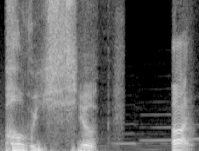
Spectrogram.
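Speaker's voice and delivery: ordinary talk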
